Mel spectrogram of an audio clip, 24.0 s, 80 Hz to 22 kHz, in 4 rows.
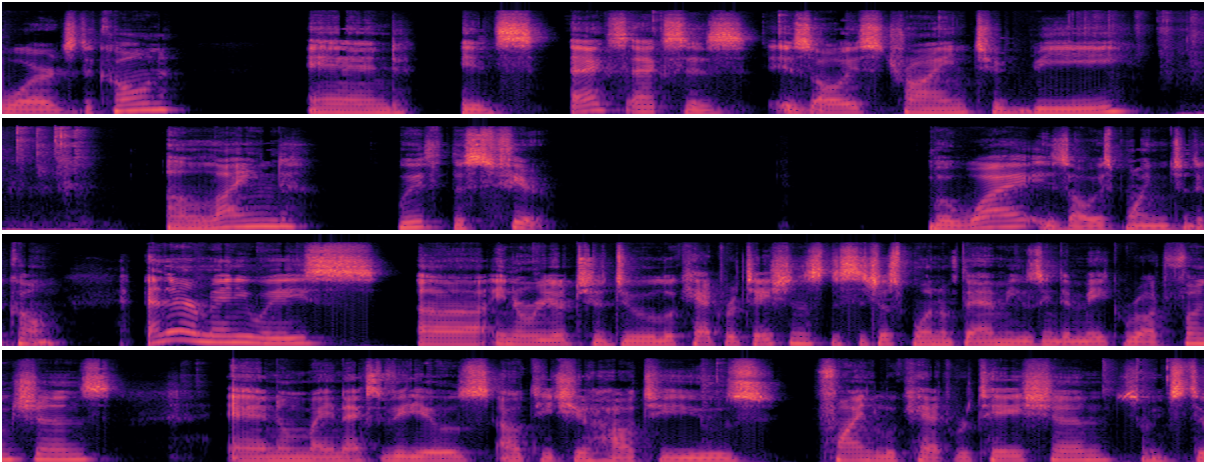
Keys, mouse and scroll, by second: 2.8 right click, 3.0 e, 3.7 right click, 4.1-6.3 right drag, 4.1-6.6 typing, 7.8-10.5 drag, 12.8-14.6 right drag, 12.9 a, 13.4 q, 18.8 click, 20.0 click, 21.5 click, 23.2-24.0 typing, 23.5 right click.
